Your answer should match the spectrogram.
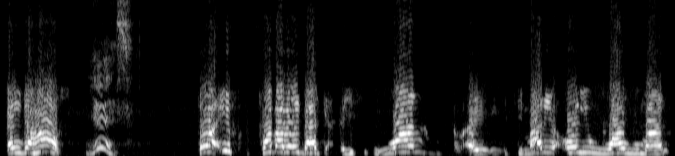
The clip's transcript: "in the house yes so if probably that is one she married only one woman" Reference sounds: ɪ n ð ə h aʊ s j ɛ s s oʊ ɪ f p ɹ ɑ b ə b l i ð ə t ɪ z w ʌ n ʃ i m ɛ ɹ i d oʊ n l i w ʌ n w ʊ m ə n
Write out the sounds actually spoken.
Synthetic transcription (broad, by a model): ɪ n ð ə h aʊ s j ɛ s s oʊ ɪ f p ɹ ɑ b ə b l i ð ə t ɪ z w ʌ n s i m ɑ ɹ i oʊ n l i w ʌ n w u m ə n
